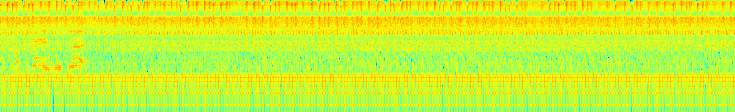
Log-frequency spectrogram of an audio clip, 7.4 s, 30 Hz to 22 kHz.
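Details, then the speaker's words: Warm diesel engine on a LeeBoy 1000 paver after fuel-system repair for starting then shutting down; preheat used, no codes, battery 13 V, oil pressure good: it settles into a steady, even idle and keeps running by itself. "let's try one more time preheats on engine's warming up the light cuts off engine's warm Crank It Up good up by itself"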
